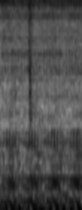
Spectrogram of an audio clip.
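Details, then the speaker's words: Steady low motor hum with a brief hiss from a Medpro suction machine just switched on during a demonstration; the pressure gauge reads zero before the tube is kinked to set the pressure. "so okay we are going to turn on the machine first so as we turn on the machine the reading is at zero because we have not adjusted the pressure yet"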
